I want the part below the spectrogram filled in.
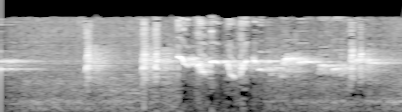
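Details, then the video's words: White-eared bulbul singing: a short, liquid warbled phrase of rising and falling whistles in the middle, between spaced sharp clicks and brief chirps. "White-Eared Bulbul Song"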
